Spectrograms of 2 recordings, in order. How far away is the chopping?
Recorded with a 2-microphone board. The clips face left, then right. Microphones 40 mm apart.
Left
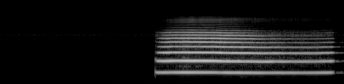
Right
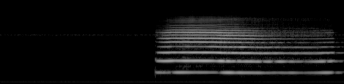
I don't hear chopping.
